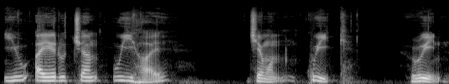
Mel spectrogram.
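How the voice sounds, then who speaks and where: Guy teaching pronunciation, kinda high voice, super dry close sound. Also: lively intonation, no room sound. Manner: repeats example words slowly and clearly. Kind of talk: slow, deliberate language lesson.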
